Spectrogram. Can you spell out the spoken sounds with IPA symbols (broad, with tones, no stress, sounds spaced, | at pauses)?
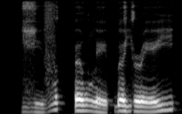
ɣ i˨˩ v ə˦˥ k̚ ʔ ə˧ w l e˨˩ ɓ ə˧ j ɹ e˧˥ j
